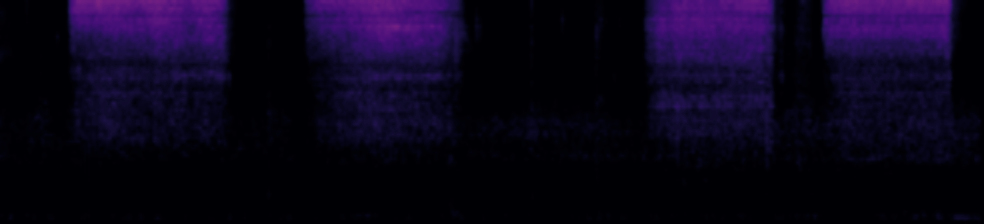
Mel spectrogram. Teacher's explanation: S and Z sounds are both made the same way. It's with the tip of the tongue at the top of your mouth. It's right behind your teeth. Alveolar ridge.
